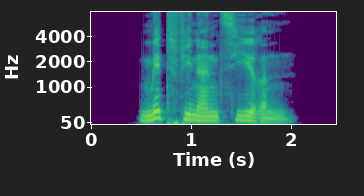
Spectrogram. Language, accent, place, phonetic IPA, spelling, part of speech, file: German, Germany, Berlin, [ˈmɪtfinanˌt͡siːʁən], mitfinanzieren, verb, De-mitfinanzieren.ogg
- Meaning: to cofinance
